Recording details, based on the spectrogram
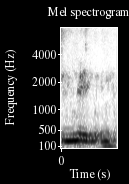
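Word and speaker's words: nu: The frequency or new is pronounced new. It's a Greek letter.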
